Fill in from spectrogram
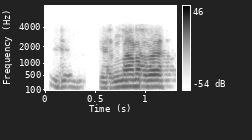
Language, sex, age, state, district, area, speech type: Malayalam, male, 45-60, Kerala, Idukki, rural, conversation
